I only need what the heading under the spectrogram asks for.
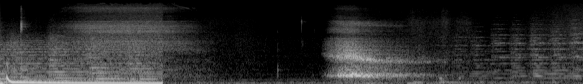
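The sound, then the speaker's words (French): A deep breath is drawn in as a single broad, airy rush that swells and then fades. A stretch of sustained tonal sound comes before it, then near silence. “Et pourquoi pas commencer tout ça avec une grande inspiration.”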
